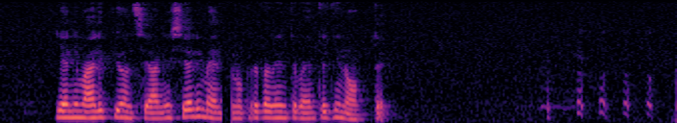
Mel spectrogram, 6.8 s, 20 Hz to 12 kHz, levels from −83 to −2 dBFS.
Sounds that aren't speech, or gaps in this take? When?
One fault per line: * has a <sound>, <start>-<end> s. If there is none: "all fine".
* has a dropout, 2.2-2.3 s
* has a laugh, 5.1-6.6 s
